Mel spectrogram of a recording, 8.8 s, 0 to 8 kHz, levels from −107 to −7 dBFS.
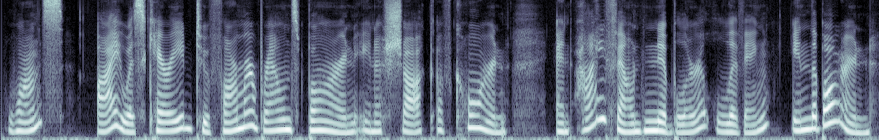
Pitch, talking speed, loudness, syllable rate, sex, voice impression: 220 Hz, 145 wpm, -17 LUFS, 3.4 syllables/s, female, feminine, adult-like, slightly soft, slightly calm, friendly, slightly elegant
